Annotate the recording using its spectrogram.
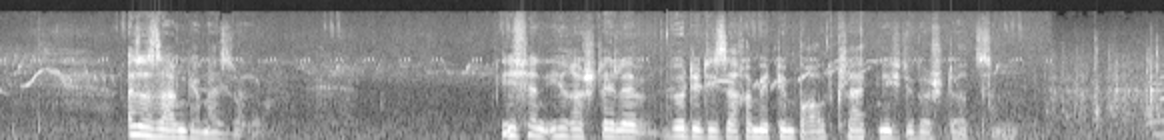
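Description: An older woman speaks calmly and with feeling, close by.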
